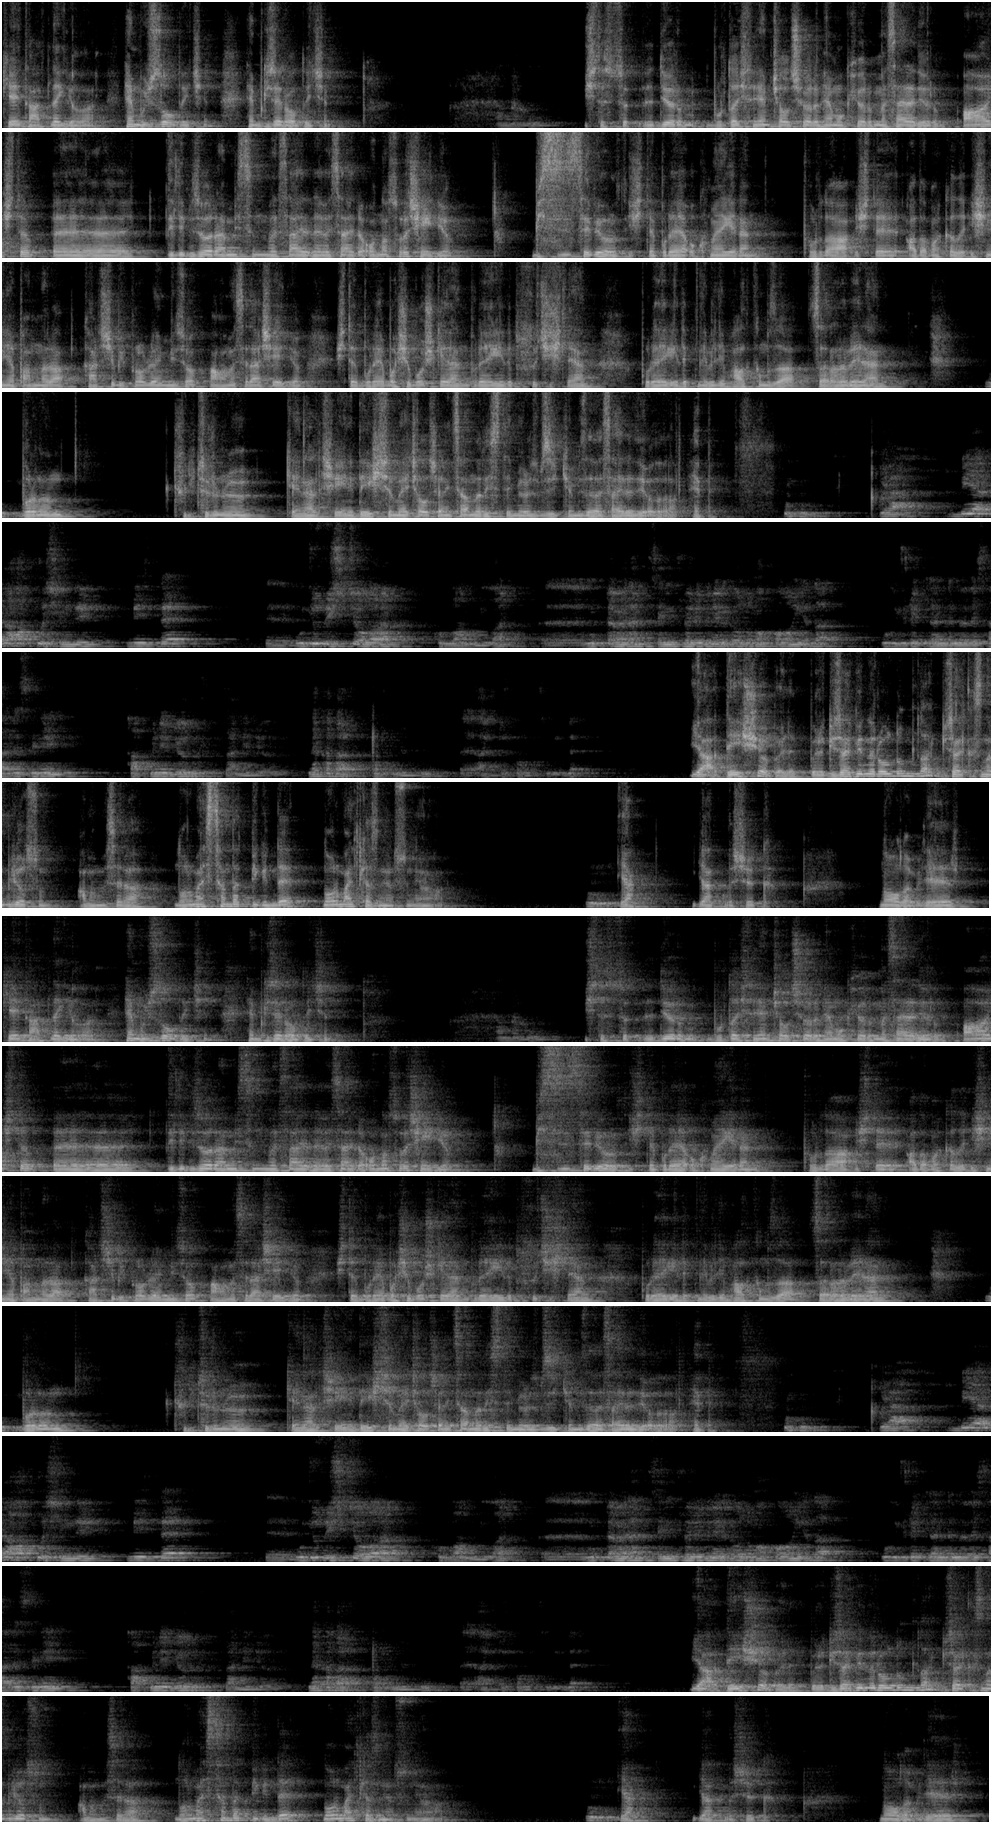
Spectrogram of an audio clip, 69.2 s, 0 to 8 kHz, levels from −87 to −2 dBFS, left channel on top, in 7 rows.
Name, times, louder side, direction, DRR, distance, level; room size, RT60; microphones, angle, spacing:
voice 1, 0.0-3.3 3.6-3.7 5.8-11.2 11.5-14.4 14.8-14.9 15.2-17.5 17.9-28.6 29.1-29.3 29.9-30.3 31.4-32.2 32.5-36.7 37.0-37.4 56.3-59.8 60.1-62.3 62.5-63.7 65.5-65.7 66.2-67.1 67.3-67.7 68.1-68.9, left 3 dB, 85° left, 8 dB, 0.8 m, -33 dB
voice 2, 4.9-5.4 29.6-29.9 37.5-37.8 38.4-38.9 39.1-40.5 40.8-41.4 42.2-43.6 43.9-44.6 44.9-47.8 48.4-50.1 50.7-52.2 52.5-55.2 65.2-65.5, equal, 5° left, -6 dB, 2.1 m, -44 dB
18.0 x 6.6 x 7.2 m, 1.1 s
head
